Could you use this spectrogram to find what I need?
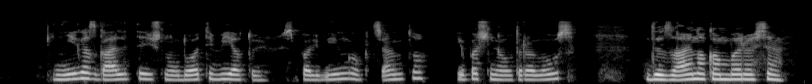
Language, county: Lithuanian, Klaipėda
